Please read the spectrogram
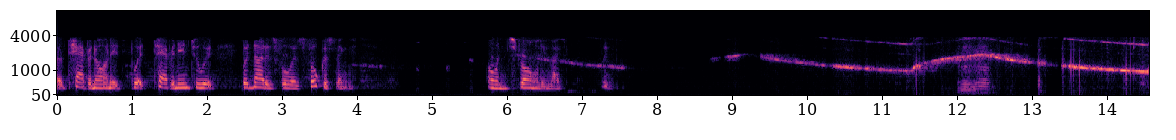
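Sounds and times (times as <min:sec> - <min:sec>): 
speech: 0:00.2 - 0:04.2, 0:05.8 - 0:07.5, 0:12.0 - 0:12.6
police siren wailing in Los Angeles: 0:06.0 - 0:07.7, 0:08.9 - 0:14.5.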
